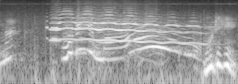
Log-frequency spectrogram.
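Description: A drawn-out, high whining vocal sound about a second and a half long, wavering and then falling in pitch.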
